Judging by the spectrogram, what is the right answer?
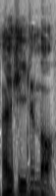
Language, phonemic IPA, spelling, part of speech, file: French, /a.ʒil.mɑ̃/, agilement, adverb, Fr-agilement.ogg
- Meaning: agilely, nimbly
